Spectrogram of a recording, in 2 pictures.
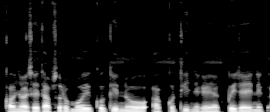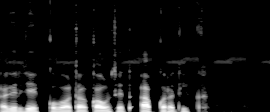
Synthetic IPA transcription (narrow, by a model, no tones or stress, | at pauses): kaɲaset̪apsoɾomoikokinoakːotiɲekɛjak̚pit͡ʃajnɪka̰ɡiɾd͡ʒekːobɔtɔkaʊnsetap̚kɔɾɔtik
